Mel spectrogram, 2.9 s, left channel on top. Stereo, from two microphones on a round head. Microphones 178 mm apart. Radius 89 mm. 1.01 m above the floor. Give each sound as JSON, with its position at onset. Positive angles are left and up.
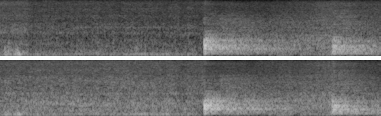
{"t": 1.5, "sound": "footsteps", "side_deg": -5, "distance_m": 1.1}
